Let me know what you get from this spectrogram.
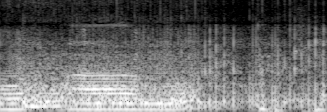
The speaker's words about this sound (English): They're going to love the fart sound effects I put on this one.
